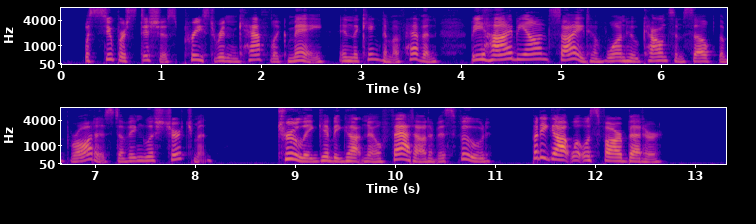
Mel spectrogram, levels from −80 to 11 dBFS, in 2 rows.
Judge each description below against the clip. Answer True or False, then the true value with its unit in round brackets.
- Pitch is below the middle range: False (190 Hz)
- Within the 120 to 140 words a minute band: False (185 wpm)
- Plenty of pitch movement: True (7.2 semitones)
